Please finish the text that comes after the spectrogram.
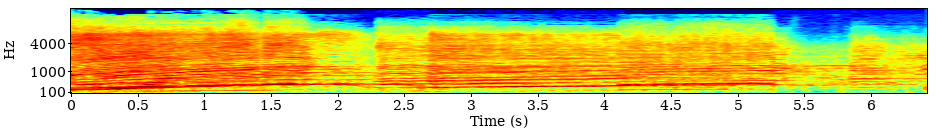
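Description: A Porsche race car climbing a hill course at a Cape Town speed classic event, its engine loud and close, revving up through rising gear pulls with quick shifts, no talk over it.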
